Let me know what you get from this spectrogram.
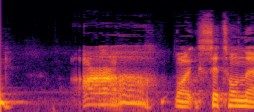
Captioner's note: groans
